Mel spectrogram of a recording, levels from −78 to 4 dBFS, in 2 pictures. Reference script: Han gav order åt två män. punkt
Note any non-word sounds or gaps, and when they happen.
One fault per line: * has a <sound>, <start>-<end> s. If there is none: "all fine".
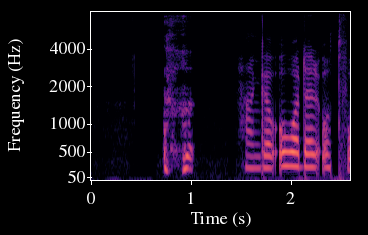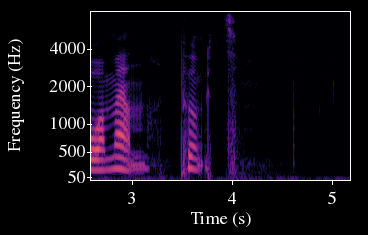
* has a cough, 0.7-1.1 s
